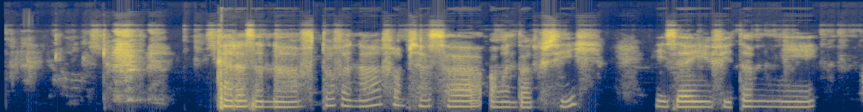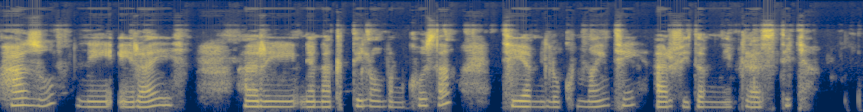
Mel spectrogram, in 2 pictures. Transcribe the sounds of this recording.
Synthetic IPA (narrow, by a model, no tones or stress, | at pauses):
kʰaɾazanəfi̥t̪ovanəfampiasəawand̪aku̥z̥e̥ | izajv̥it̪amini | hazuniiɾajiz̥i̥aɾinianaki̥t̪elombunikʰusəd̪̥iəmilukumajnt̪i | aɾiv̥it̪aminiplast̪ikʲə̥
